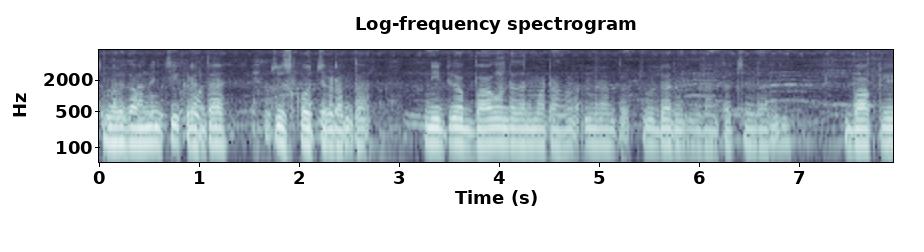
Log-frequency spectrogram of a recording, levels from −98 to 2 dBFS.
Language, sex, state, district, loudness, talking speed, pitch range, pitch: Telugu, male, Andhra Pradesh, Sri Satya Sai, -17 LUFS, 100 wpm, 115-120 Hz, 115 Hz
